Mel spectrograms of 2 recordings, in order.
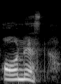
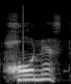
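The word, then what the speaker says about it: honest: फॉर एन आर आएगा, क्योंकि यहाँ पे एच दोस्तों क्या है, ये साइलेंट है, तो इस तरह के वर्ड के साथ फॉर आर आए, फॉर एन आर आएगा। राम इज एन ऑनेस्ट, हॉनेस्ट नहीं पढ़ते हैं। The good pronunciation is friends and students, ऑनेस्ट ना कि हॉनेस्ट आएगा।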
